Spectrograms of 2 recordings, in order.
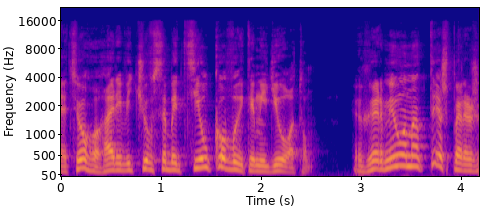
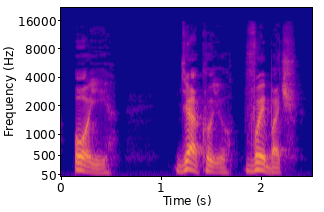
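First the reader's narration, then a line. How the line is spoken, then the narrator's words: Mumbled. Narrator (Ukrainian): пробурмотів він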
